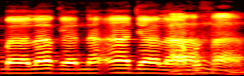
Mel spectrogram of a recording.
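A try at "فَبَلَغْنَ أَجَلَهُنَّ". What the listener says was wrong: fa-nya hilang, fa-nya dikemanain? Afa balaghna ajalahunna.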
